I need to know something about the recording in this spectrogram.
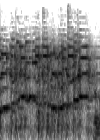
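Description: Semi-hollow electric guitar playing a quick pull-off lick: a fast run of single notes, each sounded by the fretting fingers pulling off the string rather than by the pick.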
